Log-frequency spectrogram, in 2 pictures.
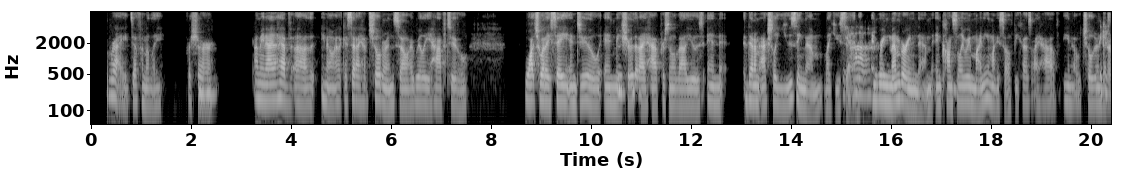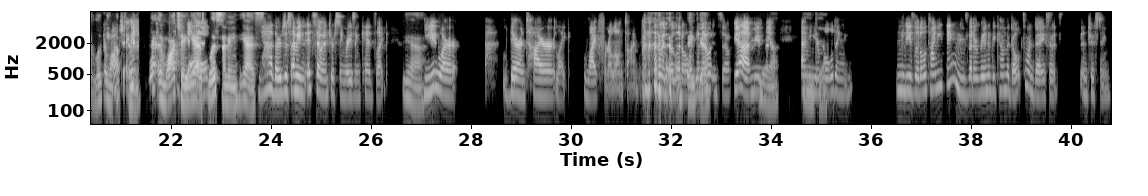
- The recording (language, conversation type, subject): English, unstructured, How do you hope your personal values will shape your life in the next few years?
- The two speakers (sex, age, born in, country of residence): female, 20-24, United States, United States; female, 50-54, United States, United States
- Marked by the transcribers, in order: tapping; laughing while speaking: "watching"; sigh; laugh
